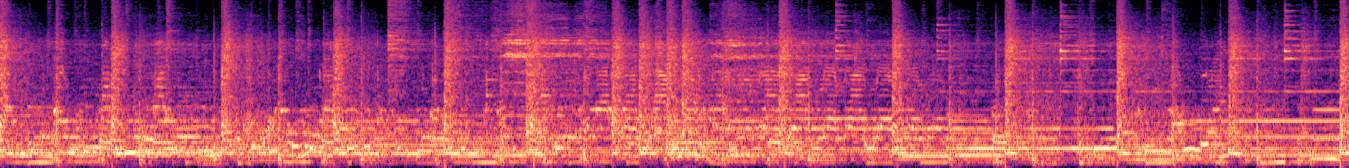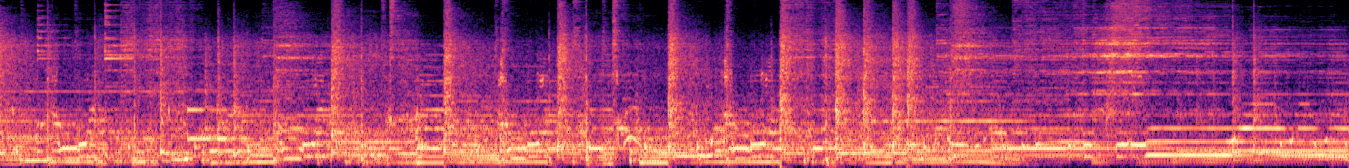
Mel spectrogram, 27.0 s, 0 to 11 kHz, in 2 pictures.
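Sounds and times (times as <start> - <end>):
band playing a song: 0.0 - 26.9
drum kit groove: 0.0 - 26.9.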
